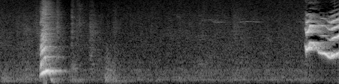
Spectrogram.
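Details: Siberian husky puppy named Lady, indoors, trying to coax a border collie into friendship and play: a short yelping bark with a falling tail, a soft murmur, then a wavering, whiny talking howl at the end.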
